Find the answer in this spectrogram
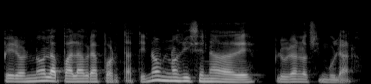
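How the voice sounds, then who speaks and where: A man's voice: medium pitch, normal speed, vocal fry, a little mellow, highs cut off. A man in a workshop, walking listeners step by step through a database search, thinking aloud and correcting himself as he goes. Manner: explains step by step, thinking aloud with many restarts. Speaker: workshop instructor. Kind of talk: live online patent search tutorial.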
